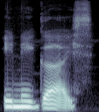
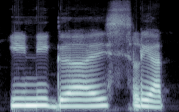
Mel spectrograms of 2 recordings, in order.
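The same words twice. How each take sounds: First: Said in the usual way. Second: Slow, stretched presenter voice; drawn-out showing off. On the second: Shown as a demonstration. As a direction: draw it out, showing something off. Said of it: "udah deh lebaynya".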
